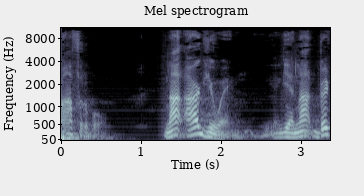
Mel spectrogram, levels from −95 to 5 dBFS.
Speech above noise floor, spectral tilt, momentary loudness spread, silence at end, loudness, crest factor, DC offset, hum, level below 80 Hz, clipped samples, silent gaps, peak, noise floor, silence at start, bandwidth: 43 dB; -6.5 dB/octave; 22 LU; 0 s; -24 LUFS; 20 dB; under 0.1%; none; -44 dBFS; under 0.1%; none; -6 dBFS; -67 dBFS; 0 s; 10.5 kHz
